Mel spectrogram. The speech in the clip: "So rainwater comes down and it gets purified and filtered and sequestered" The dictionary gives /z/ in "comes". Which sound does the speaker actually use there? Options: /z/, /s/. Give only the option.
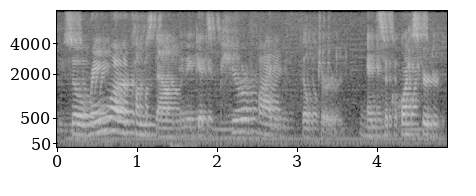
/z/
